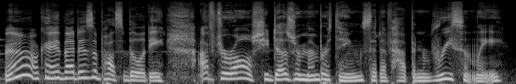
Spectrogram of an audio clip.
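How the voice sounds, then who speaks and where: A fairly high-voiced young woman, played by an actress in a video game, cool and determined. She lays out her points deliberately and firmly, over faint music. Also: expressive, lightly acted. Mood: reasoning, firm. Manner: probing, deliberate, firm.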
